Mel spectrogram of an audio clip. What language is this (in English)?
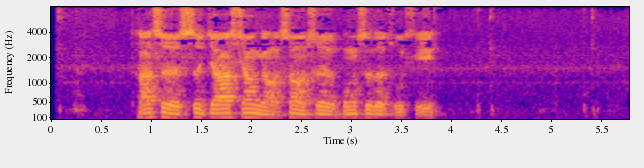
Chinese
